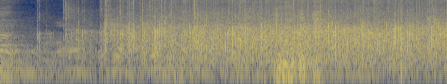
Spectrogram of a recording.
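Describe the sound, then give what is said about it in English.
A church audience bursts into applause during a sermon, a brief voice at the start giving way to clapping that builds quickly and stays loud and dense to the end. “Those of you who are not clapping, I'm waiting for you to clap for Jesus and I'll continue.”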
